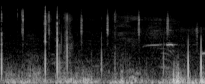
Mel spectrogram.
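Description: Footsteps on pavement, an irregular run of sharp taps, as the person filming walks, over a steady low rumble. A short high tone sounds near the end.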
